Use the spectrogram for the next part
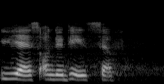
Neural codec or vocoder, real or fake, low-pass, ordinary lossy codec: vocoder, 44.1 kHz, 128 mel bands, Pupu-Vocoder; fake; 7.2 kHz; none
